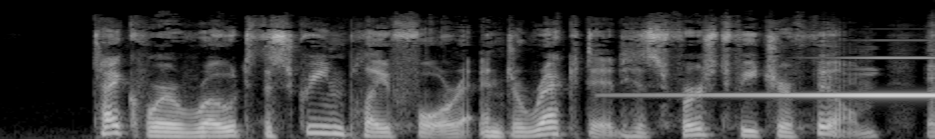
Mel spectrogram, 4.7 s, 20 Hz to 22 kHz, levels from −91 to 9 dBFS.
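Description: Speech, with loudspeaker feedback squeal from 2.97 s to the end. A single 1.3 kHz tone swells over roughly one and a half seconds to about 10 dB above the speech. It rises because the microphone is re-amplifying its own loudspeaker, whereas an interfering tone would start at full level.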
